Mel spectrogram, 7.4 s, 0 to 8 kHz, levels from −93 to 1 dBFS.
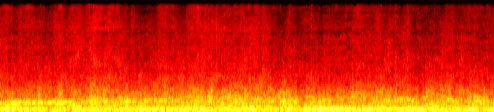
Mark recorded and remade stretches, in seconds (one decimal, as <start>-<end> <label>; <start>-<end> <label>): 0.0-7.4 remade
